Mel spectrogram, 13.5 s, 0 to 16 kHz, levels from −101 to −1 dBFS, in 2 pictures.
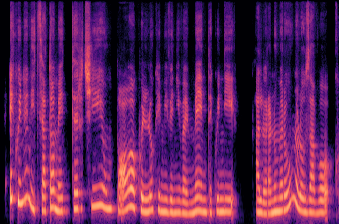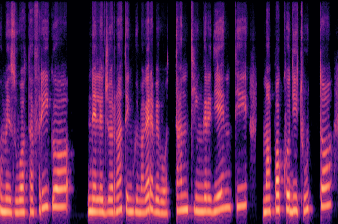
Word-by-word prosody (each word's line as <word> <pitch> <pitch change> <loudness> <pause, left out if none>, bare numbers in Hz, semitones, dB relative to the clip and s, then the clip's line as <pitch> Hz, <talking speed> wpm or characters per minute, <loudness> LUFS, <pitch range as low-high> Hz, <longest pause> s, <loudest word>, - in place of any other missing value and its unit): e 420 +2 +4
quindi 370 -1 +3
ho - - -1
iniziato 250 - 0
a 280 - +4
metterci 255 +7 0
un 255 -3 0
po' 270 +3 +3
quello 225 -3 +2
che 235 -1 -4
mi 205 -1 +1
veniva 195 -1 -1
in 180 0 -2
mente. 205 -1 0
Quindi, 210 0 -1 0.4
allora, 185 -3 0
numero 215 +5 +3
1: 400 -6 0
lo 230 -5 +2
usavo 195 -1 -1
come 210 -2 +1
svuota 200 +1 -2
frigo 290 - 0 0.2
nelle 210 -1 +3
giornate 210 +5 -2
in 210 -1 0
cui 205 -1 -3
magari 215 +6 0
avevo 195 -4 -2 0.2
tanti 235 +1 -2
ingredienti, 250 +8 -1 0.3
ma 210 +1 +1
poco 240 +2 +2
di 225 0 +1
tutto 255 +8 -3
225 Hz, 155 wpm, -22 LUFS, 205-260 Hz, 0.4 s, e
